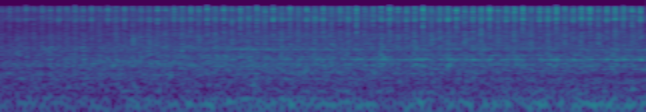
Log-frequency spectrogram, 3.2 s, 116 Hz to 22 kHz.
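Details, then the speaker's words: 4-cylinder car running on LPG after replacing all four worn STAG WC-03 gas injectors with a new set: even idle with light regular injector ticking, no jerking; running smoothly. "i bajka jak maczkiem zasiał także tak No to po wymianie wtrysków będzie dobrze chodzić"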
